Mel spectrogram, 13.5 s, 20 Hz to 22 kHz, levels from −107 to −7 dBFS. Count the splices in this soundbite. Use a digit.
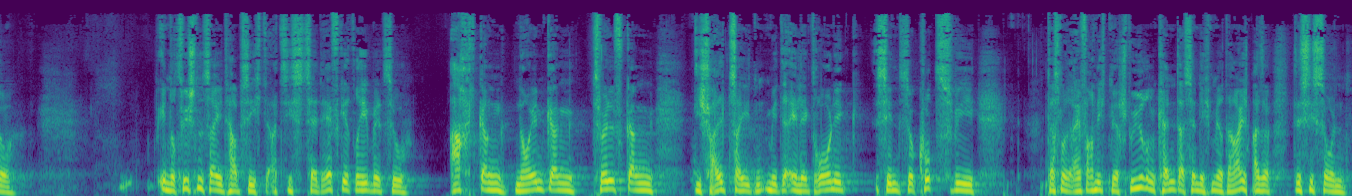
1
